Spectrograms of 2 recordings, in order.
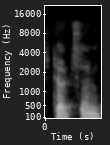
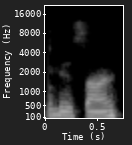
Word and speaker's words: Tucson: desert Reno Vegas tuxen Tucson no it's called tuxen you got to say it like you're from here you can't say it like you're back east somewhere the other one is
